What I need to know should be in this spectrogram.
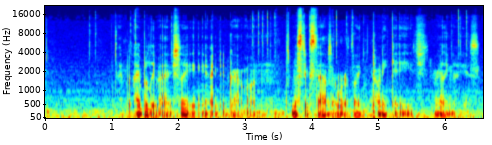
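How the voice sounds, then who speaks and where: A woman softly whispering a casual, rambling ASMR commentary over a game. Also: moderate pace, background noise. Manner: soft-spoken, rambling, casual asides. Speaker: gaming video creator.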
